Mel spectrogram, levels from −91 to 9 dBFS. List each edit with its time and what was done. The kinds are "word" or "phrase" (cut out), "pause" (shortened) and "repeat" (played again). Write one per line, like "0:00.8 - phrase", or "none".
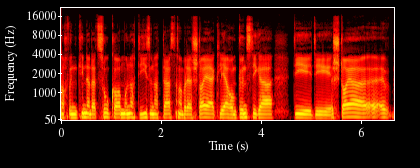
0:02.3 - word
0:03.5 - phrase
0:05.0 - word
0:05.4 - word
